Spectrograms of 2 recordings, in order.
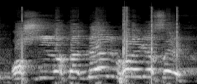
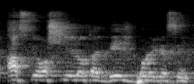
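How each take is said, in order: First: অশ্লীলতায় দেশ ভরে গেছে shouted high, দেশ hit hardest; shouted repeat. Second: Said in the usual way. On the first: Shown as a demonstration. Preacher repeating it to the crowd as a shout. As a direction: hurl দেশ at the crowd, much higher and louder. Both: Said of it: "repeated louder".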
